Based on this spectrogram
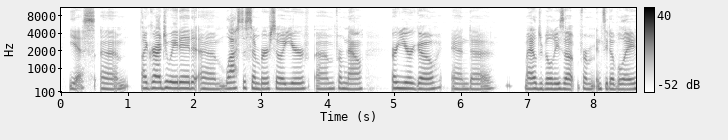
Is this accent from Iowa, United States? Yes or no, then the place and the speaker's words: no; California, United States; I grew up playing soccer in California with about a dozen or so Ghanaian boys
